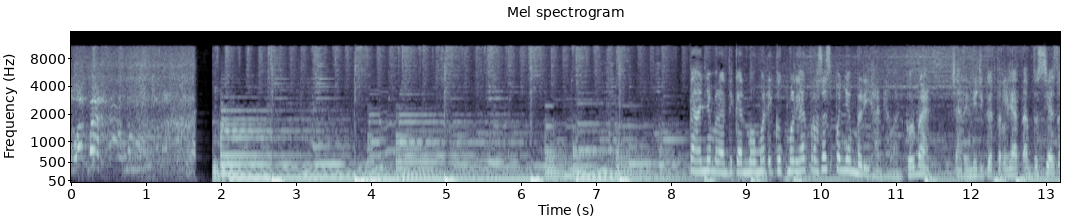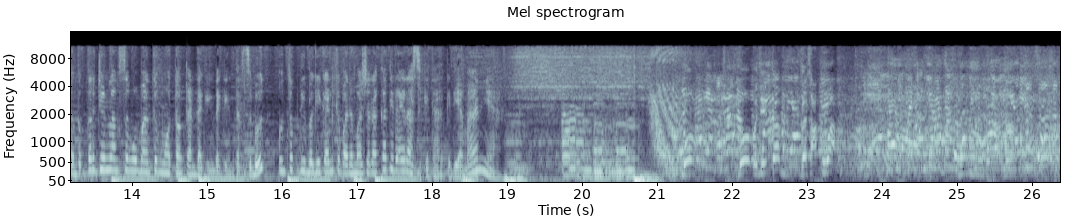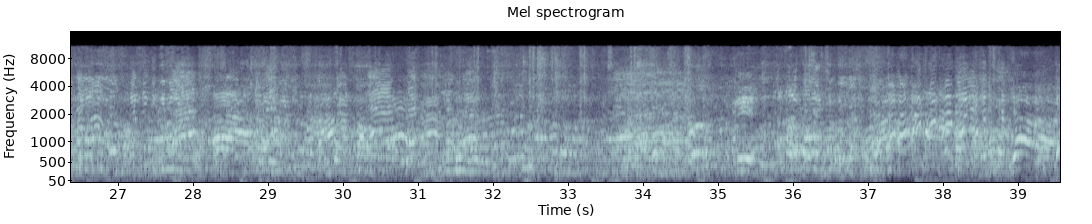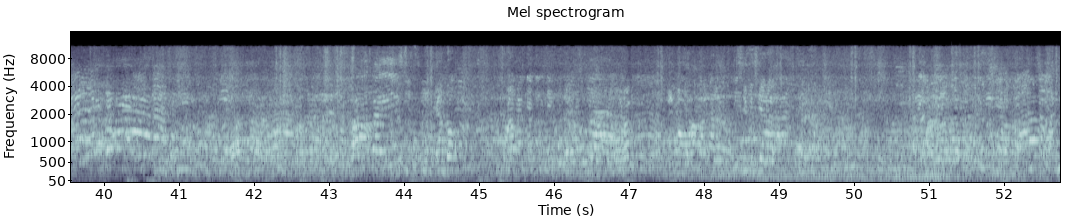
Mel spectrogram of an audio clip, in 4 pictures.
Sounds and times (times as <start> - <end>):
Music: 1.9 - 21.5
Speech: 8.3 - 19.0, 38.2 - 52.7.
